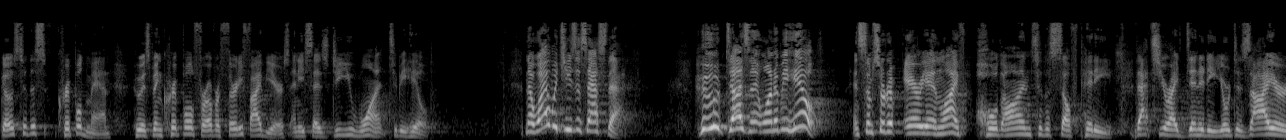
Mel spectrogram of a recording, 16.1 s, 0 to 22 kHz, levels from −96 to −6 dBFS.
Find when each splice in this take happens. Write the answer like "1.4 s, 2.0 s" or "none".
10.6 s, 12.1 s, 14.2 s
